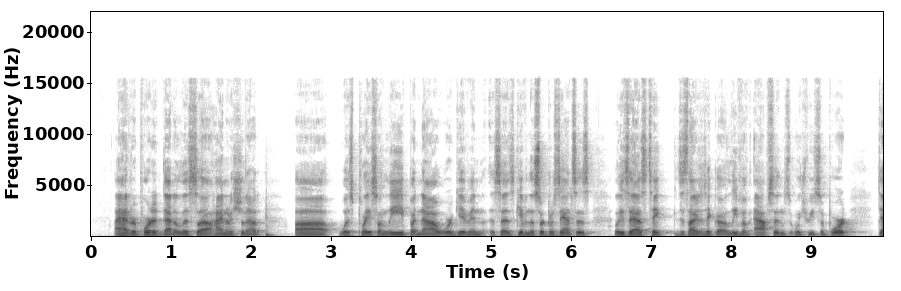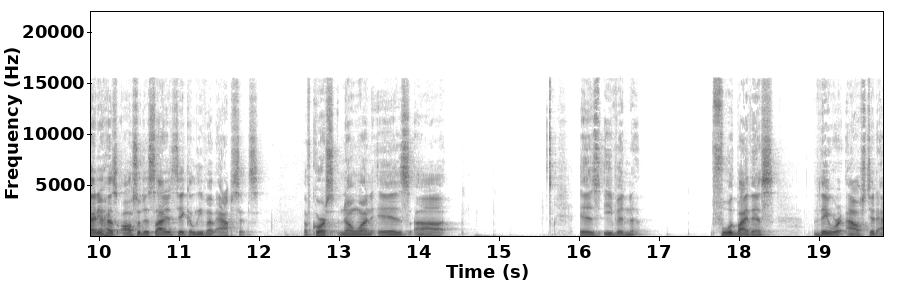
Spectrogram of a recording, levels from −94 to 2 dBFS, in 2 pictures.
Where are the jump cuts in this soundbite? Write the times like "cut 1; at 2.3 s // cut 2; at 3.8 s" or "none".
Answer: none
